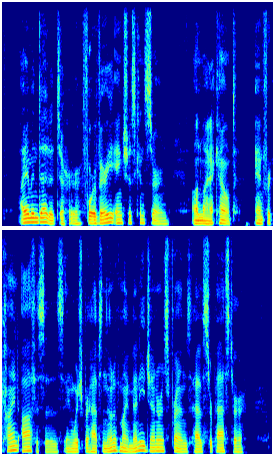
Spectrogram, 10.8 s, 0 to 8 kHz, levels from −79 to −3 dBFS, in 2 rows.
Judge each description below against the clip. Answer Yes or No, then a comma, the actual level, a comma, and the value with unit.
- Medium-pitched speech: No, low, 115 Hz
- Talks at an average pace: Yes, average, 160 wpm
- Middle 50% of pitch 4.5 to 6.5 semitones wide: No, average, 4.0 semitones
